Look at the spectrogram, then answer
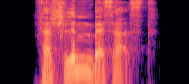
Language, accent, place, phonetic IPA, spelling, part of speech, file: German, Germany, Berlin, [fɛɐ̯ˈʃlɪmˌbɛsɐst], verschlimmbesserst, verb, De-verschlimmbesserst.ogg
- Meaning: second-person singular present of verschlimmbessern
